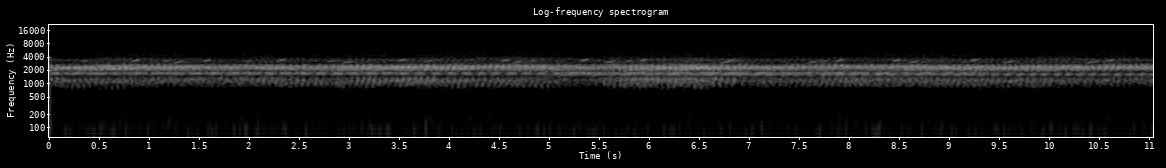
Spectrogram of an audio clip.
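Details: Backwater frog chorus: a dense, unbroken wall of trilling voices with short rising chirps scattered over the top, swelling slightly near the middle.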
